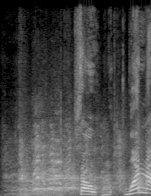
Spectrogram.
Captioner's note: audience laughing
